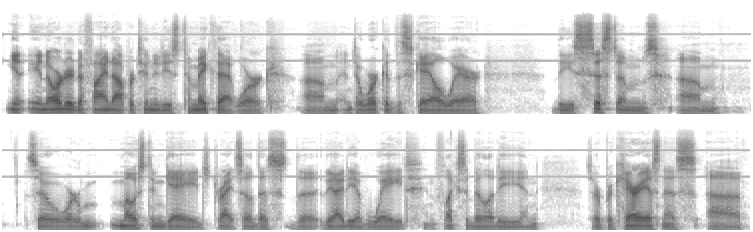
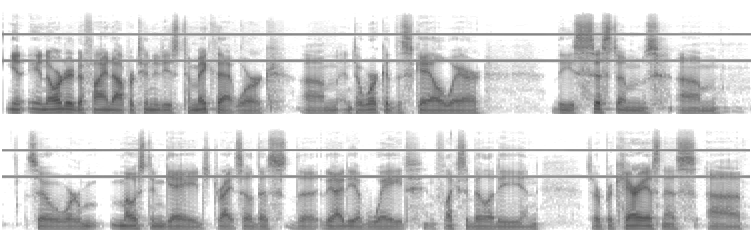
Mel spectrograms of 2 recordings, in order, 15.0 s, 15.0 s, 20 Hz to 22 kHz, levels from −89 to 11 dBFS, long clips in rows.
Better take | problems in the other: first | high-pitched whine; loud; throughout; 6.5 kHz, 6 dB below the speech; faint in the first

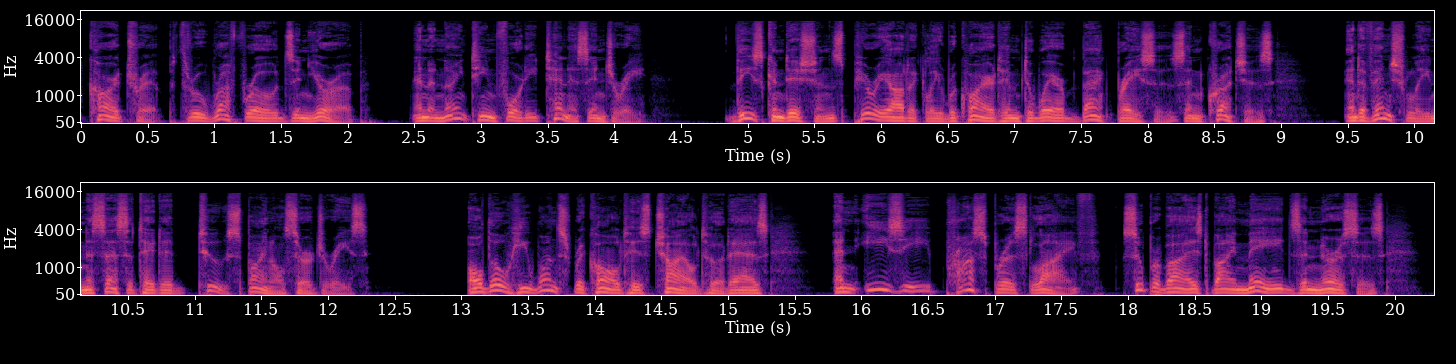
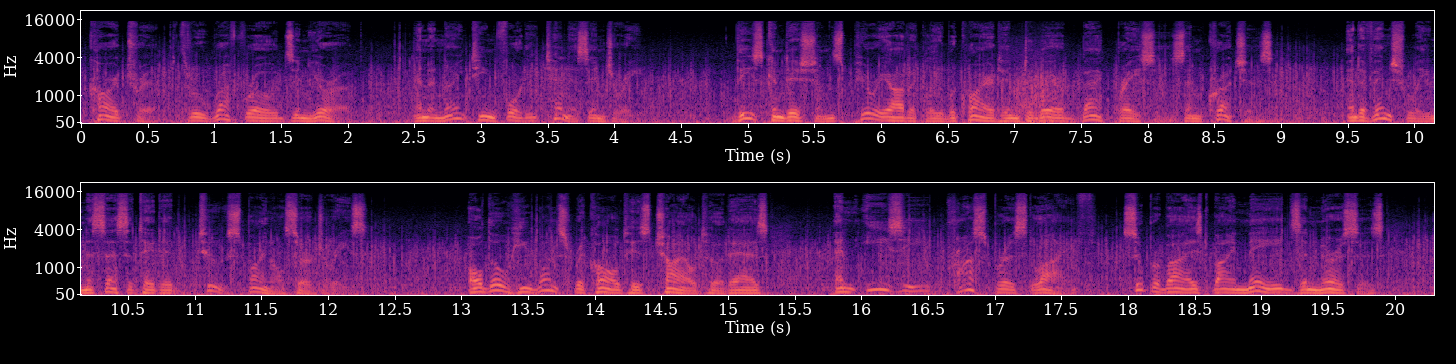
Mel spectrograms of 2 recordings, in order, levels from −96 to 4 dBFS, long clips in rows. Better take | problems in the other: first | wind noise on the microphone; occasional gusts; 10 dB below the speech

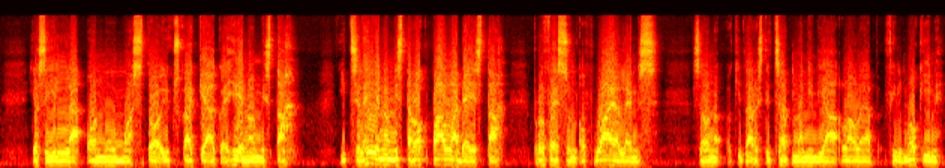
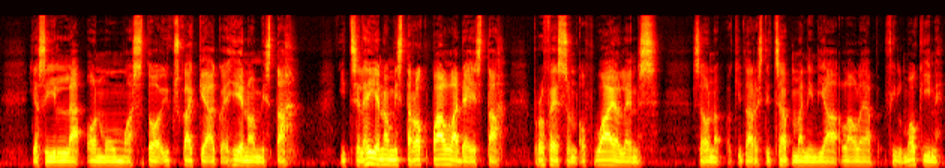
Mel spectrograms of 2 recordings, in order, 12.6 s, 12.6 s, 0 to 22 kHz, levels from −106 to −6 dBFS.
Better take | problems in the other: second | distortion; heavy; 18% of the sound clipped

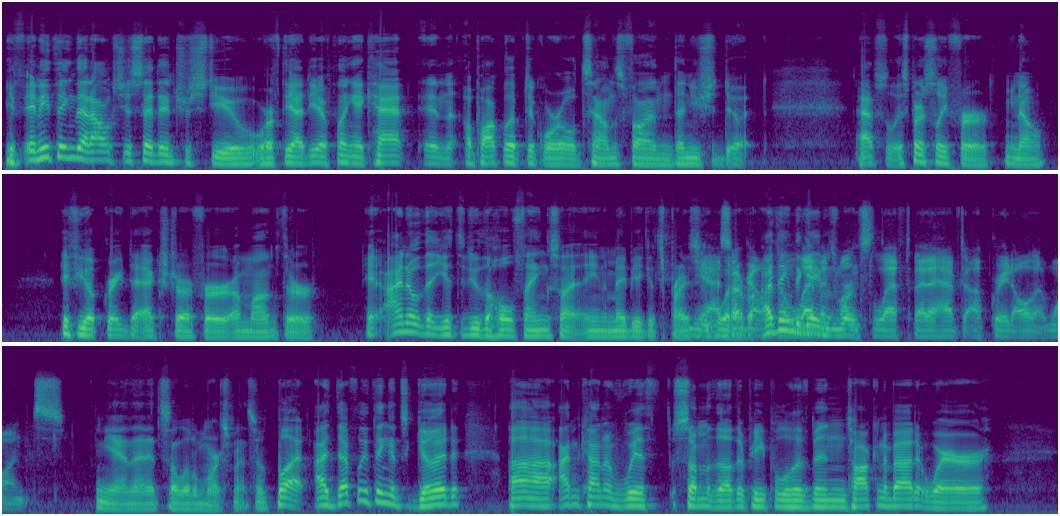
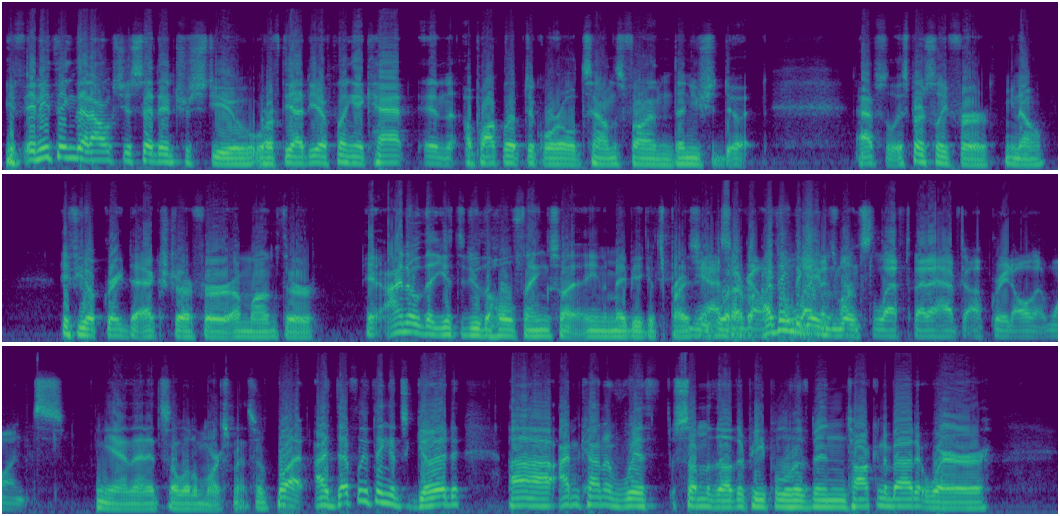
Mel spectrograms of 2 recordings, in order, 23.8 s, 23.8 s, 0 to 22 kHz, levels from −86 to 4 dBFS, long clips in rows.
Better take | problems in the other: first | distortion; slight; 8% of the sound clipped

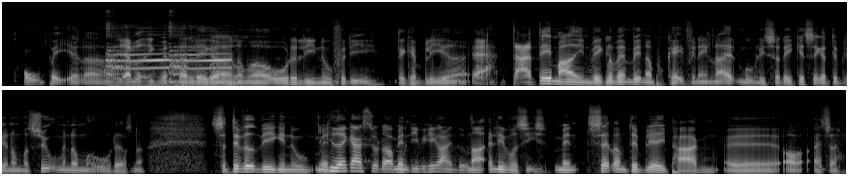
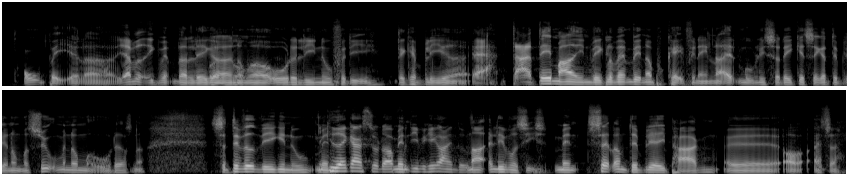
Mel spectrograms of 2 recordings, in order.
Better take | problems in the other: second | alarm; loud; from 1 to 2.5 s; peak 3 dB above the speech

